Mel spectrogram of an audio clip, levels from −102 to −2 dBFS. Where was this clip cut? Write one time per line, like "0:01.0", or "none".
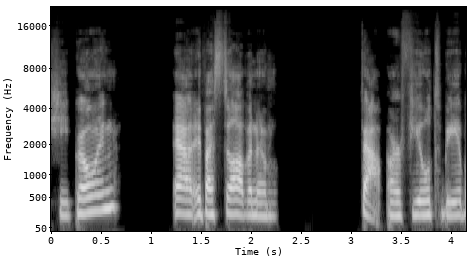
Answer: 0:01.7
